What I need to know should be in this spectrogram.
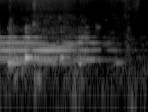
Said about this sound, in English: Yep, forgot to shut the phone off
